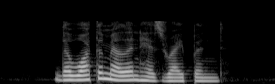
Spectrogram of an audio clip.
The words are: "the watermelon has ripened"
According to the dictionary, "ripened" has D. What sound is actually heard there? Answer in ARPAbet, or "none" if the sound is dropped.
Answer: D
